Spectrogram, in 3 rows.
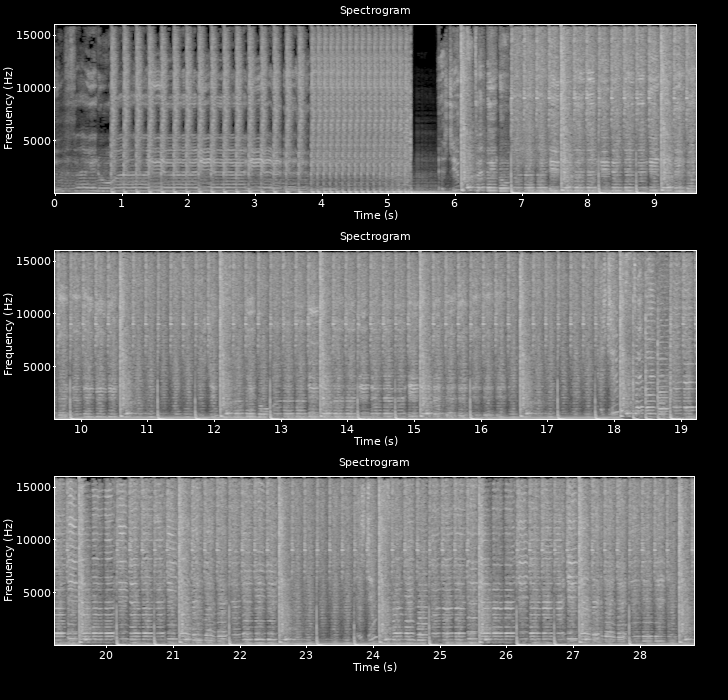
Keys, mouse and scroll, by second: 8.7-28.8 drag.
